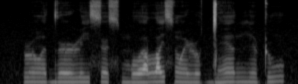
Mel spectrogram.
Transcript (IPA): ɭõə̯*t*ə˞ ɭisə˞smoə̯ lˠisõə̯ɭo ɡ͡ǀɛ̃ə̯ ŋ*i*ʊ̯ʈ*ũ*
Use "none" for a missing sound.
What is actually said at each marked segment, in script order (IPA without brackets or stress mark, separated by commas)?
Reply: d̪, ĩ, u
